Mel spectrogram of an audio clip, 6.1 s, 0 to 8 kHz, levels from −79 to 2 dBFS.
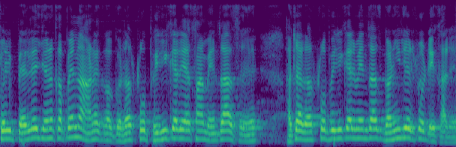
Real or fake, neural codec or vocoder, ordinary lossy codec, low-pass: real; none; none; 7.2 kHz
